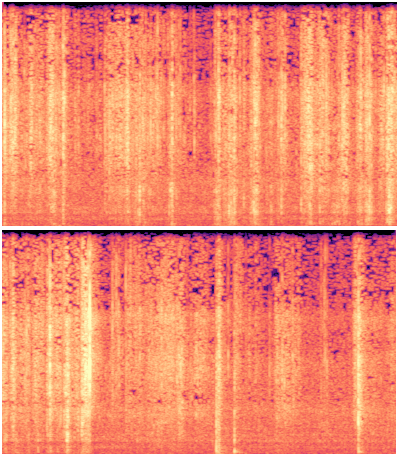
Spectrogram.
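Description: Plastic courier mailer bag being pulled open and handled: crinkling and rustling plastic with many small clicks and scrapes. A few sharper knocks stand out, the heaviest two near the end as the cardboard box inside is handled on the floor.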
